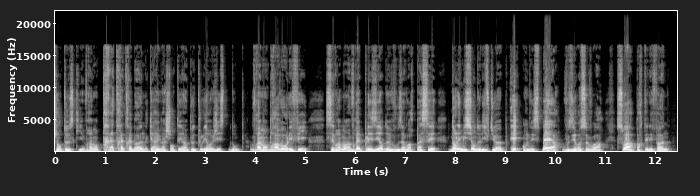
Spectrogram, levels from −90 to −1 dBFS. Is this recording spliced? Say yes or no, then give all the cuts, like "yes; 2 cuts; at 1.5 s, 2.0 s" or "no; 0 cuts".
no; 0 cuts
